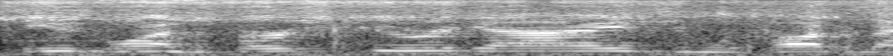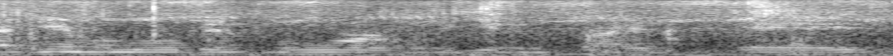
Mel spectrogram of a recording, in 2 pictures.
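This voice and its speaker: A man's voice: mid-range voice, level tone, fast. A man working as a cave tour guide, explaining things to a group in a plain-spoken way. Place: tour site at and inside a cave. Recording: echoey, distant from mic, background noise.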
